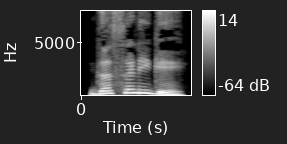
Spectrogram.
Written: ಗಸಣಿಗೆಯ್

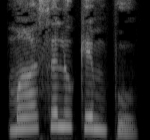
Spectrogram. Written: ಮಾಸಲುಕೆಂಪು

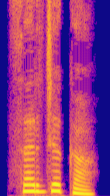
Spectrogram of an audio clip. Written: ಸರ್ಜಕ

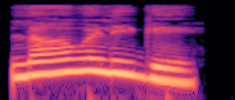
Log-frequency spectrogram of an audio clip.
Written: ಲವಳಿಗೆ

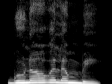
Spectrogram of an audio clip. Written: ಗುಣಾವಲಂಬಿ

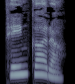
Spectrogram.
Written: ಟೇಂಕಾರ

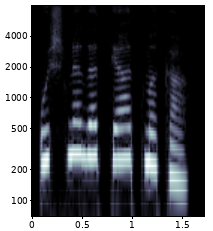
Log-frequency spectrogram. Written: ಉಷ್ಣಗತ್ಯಾತ್ಮಕ

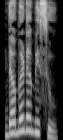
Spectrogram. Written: ಡಬಡಬಿಸು

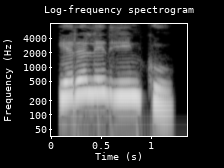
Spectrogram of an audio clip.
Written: ಎರಲೆದಿಂಕು

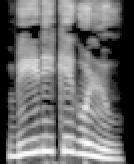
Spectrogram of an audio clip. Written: ಬಡಿಗೆಗೋಲು

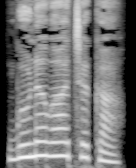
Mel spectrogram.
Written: ಗುಣವಾಚಕ

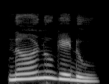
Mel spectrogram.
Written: ನೊಣಗೇಡಿ

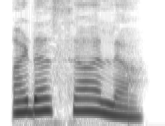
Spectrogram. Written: ಅಡಸಲ

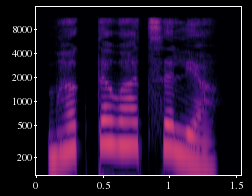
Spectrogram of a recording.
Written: ಭಕ್ತವಾತ್ಸಲ್ಯ

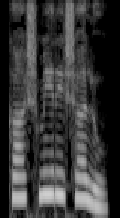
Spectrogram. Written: ಕಾಶ್ಮೀರಿಶಾಲು

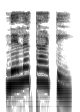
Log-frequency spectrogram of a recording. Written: ನೆಲತಾಟಿ

